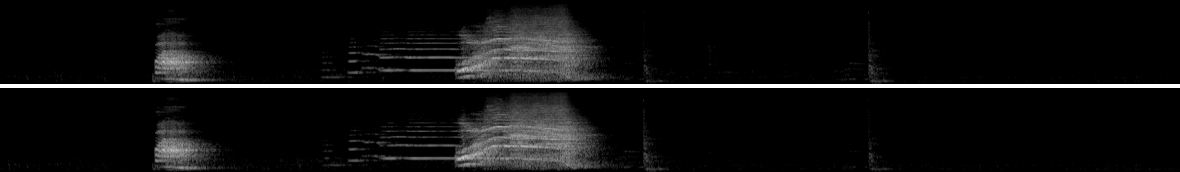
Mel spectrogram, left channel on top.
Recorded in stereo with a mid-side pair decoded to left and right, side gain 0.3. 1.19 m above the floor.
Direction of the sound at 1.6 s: 5° right.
